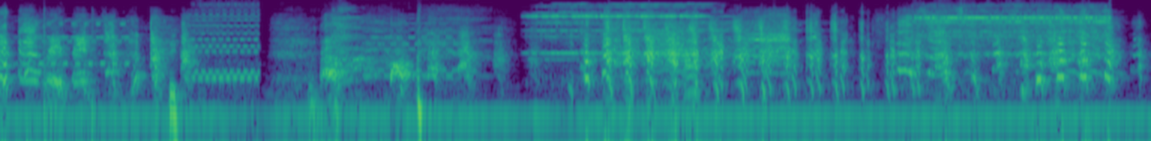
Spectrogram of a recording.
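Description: A string of phone ringtones plays fairly loudly in quick succession, bright electronic melodies and chirpy trills changing every few seconds over a steady low hum.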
